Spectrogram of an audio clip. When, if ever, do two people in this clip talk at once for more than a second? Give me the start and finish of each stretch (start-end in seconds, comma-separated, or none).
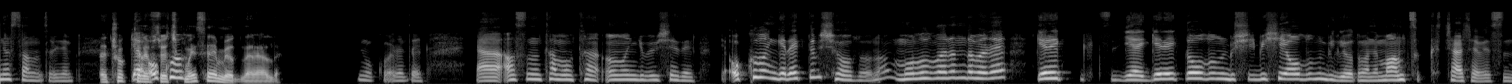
none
